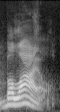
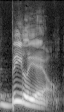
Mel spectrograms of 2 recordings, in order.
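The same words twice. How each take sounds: First: The middle syllable has a long I sound. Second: The middle syllable has no long I sound. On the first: "I've always pronounced it with a long I" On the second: "But he pronounces it Belial"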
